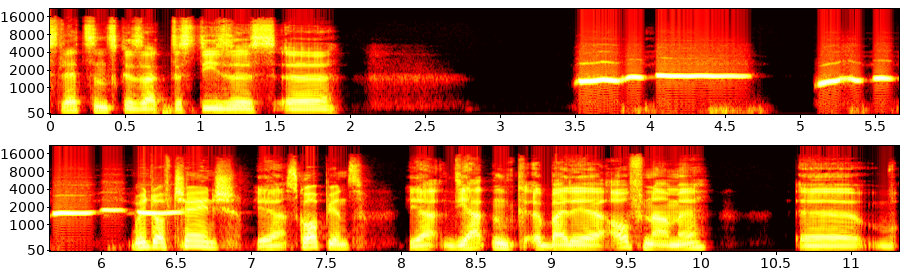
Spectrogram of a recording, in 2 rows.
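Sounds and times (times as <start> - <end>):
speech: 0.0 - 2.0, 6.2 - 11.3
person whistling a melody: 3.5 - 6.6.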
